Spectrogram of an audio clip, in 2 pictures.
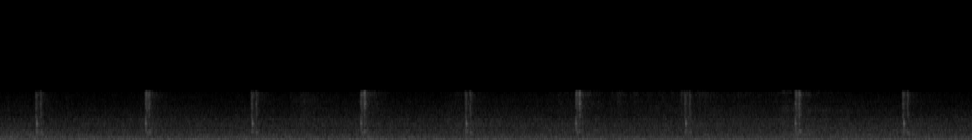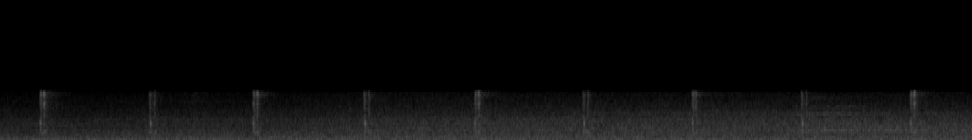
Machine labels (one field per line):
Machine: valve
